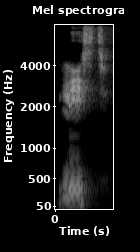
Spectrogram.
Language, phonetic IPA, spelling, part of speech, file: Russian, [lʲesʲtʲ], лесть, noun, Ru-лесть.ogg
- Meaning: flattery, adulation, cajolery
